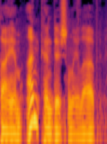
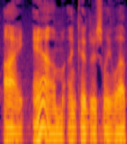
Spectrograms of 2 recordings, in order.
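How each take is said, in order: First: The stress is on the word unconditionally. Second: The stress is on the word am.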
